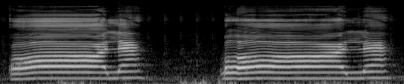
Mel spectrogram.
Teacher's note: क़ाफ को हम एक अलिफ के बराबर खींचेंगे, लाम को बिल्कुल नहीं खींचेंगे। क़ाफ को उल्टा करके पढ़ेंगे क्योंकि ये रूफ़े मुस्तालिया में से है।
